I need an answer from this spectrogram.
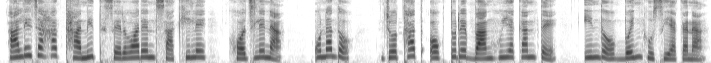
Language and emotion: Santali, sad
